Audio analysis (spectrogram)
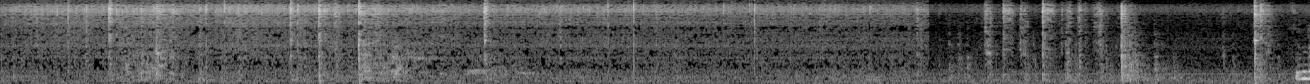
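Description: Sliced onions frying in hot oil with a green chilli in a pan, a steady high sizzle broken by repeated sharp clinks and scrapes of a utensil stirring against the metal, close and continuous.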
